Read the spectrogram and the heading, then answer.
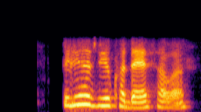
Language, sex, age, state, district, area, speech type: Kashmiri, female, 18-30, Jammu and Kashmir, Kulgam, rural, conversation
